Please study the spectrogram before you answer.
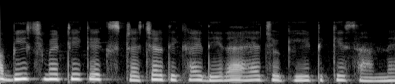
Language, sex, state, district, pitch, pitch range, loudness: Hindi, female, Punjab, Kapurthala, 200 Hz, 190-235 Hz, -16 LUFS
